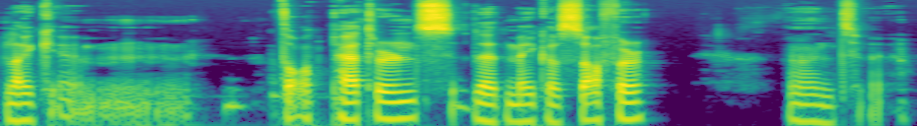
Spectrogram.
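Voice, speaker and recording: Swiss non-native podcast host, young man, slow and monotone, lots of hesitations, dry close sound. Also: mid-range voice, no room sound. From Switzerland. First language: not English. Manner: halting, many fillers and restarts. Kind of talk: casual solo monologue.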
